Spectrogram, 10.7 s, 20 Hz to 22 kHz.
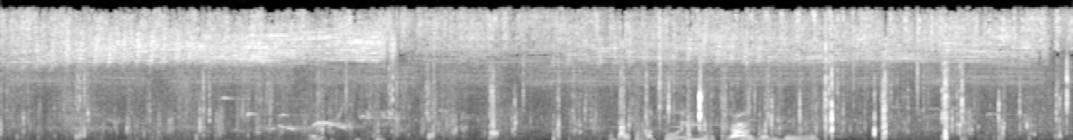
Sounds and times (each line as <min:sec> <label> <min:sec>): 0:00.0 walking towards and entering a small church 0:10.7
0:06.1 commentaries of 2 women 0:08.3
